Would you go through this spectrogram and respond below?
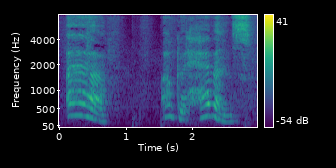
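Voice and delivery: slow high amazed groan; drawn-out shocked wonder; stunned. Real, not acted. More dirt out.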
